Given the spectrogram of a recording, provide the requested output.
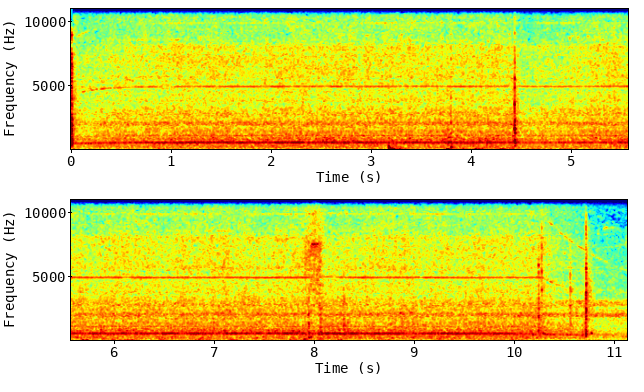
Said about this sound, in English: That's a vacuum cleaner.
